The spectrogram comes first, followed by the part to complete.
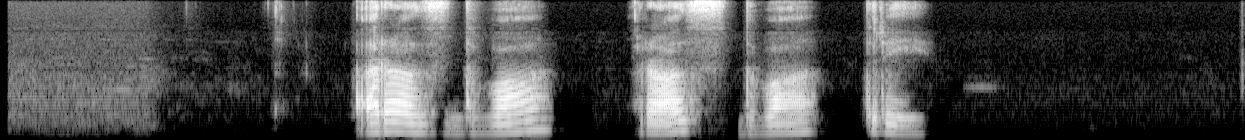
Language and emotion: Russian, neutral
